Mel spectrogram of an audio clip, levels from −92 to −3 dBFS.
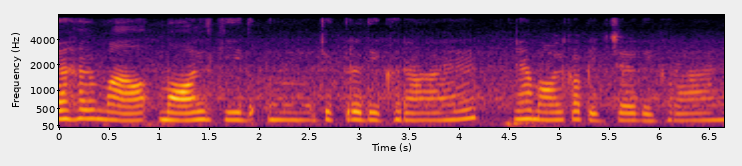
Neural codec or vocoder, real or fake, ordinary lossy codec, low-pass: none; real; MP3, 64 kbps; 7.2 kHz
